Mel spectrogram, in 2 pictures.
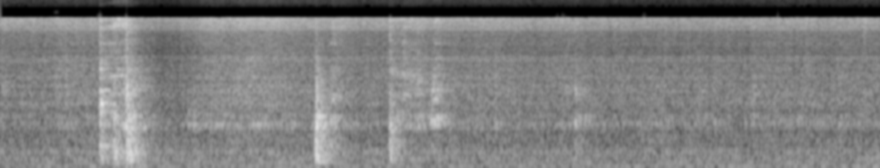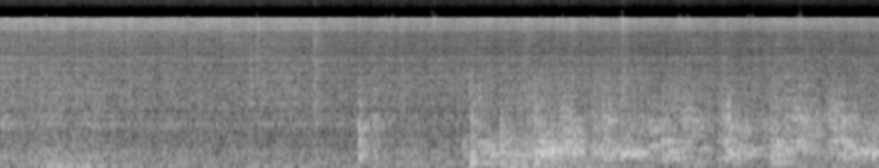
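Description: Vegetable pieces frying in oil in a kadai, with a steady sizzle, and a metal spatula clacking and scraping against the pan a few times in the first three seconds as the pieces are turned; the fry is nearly done.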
